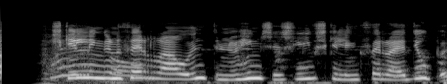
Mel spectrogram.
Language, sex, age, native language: Icelandic, male, 12, Icelandic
